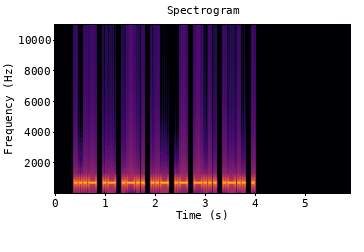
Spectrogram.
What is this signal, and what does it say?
Morse code, heard as a keyed tone, about 25 wpm, 690 Hz. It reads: VALUABLE
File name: 8 Letter Words - First 3 Letters Given - 25wpm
